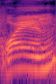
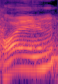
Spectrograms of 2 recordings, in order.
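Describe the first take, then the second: Both takes have the same delivery.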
